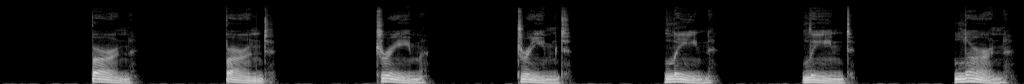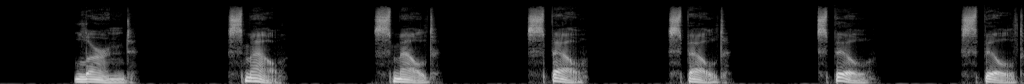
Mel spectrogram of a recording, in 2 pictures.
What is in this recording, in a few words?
British English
